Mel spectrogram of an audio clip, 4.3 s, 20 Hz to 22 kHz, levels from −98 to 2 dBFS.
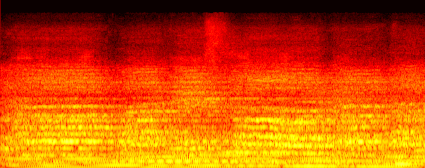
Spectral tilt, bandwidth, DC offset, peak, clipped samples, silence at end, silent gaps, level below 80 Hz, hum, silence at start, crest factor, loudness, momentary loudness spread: -7 dB/octave; 14 kHz; under 0.1%; -6 dBFS; under 0.1%; 0 s; none; -32 dBFS; none; 0 s; 14 dB; -20 LUFS; 3 LU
